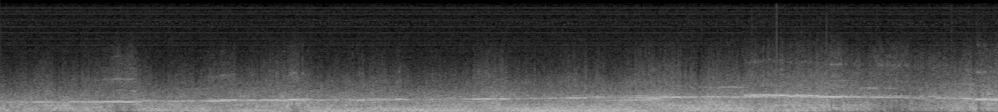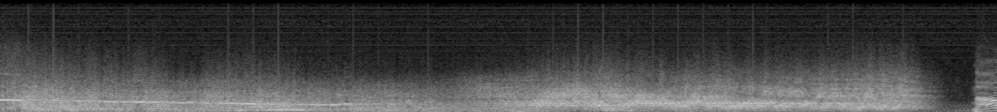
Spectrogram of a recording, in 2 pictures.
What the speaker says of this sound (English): Let's follow the fighter bombers in a formation roll, flying as if linked by invisible threads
